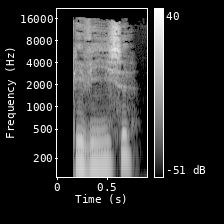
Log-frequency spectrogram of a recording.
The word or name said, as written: devise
